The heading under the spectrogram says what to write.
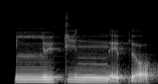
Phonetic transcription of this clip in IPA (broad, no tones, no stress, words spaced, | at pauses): lːyki nːḛpɾʲɔ̰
